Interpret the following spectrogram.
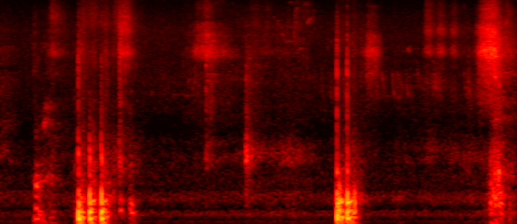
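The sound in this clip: Honeybees buzz loudly around a hive as the frames are shaken, the droning swelling and fading irregularly with a few brief knocking bursts mixed in.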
